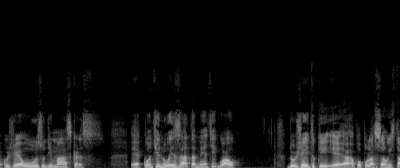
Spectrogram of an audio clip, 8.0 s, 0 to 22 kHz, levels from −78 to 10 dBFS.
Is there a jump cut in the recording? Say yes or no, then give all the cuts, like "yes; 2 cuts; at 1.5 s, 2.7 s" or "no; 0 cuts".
no; 0 cuts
